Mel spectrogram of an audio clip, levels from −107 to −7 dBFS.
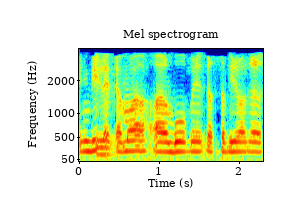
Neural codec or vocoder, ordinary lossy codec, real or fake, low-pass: autoencoder, 22.05 kHz, a latent of 192 numbers a frame, VITS, trained on many speakers; MP3, 24 kbps; fake; 3.6 kHz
